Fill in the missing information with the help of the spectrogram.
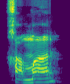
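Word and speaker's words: חמור: And their symbol is a donkey, which is pronounced in the Hebrew as Hamar.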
